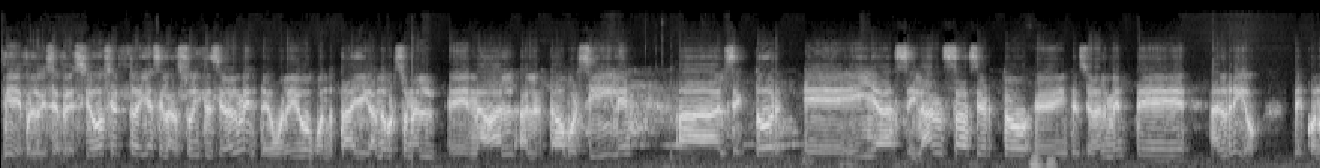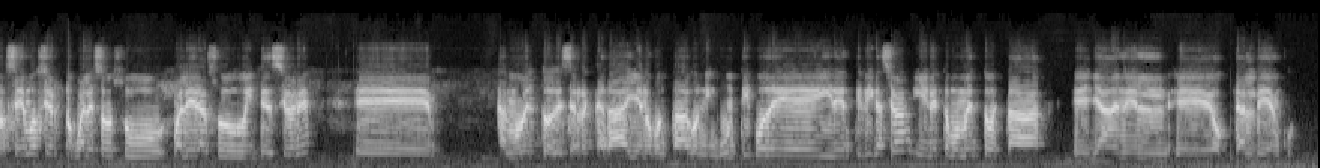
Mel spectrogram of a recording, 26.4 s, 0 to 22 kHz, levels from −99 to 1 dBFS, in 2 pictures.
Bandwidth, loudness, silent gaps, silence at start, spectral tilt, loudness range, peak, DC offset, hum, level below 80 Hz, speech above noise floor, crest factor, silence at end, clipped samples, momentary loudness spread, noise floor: 9.8 kHz; -18 LUFS; none; 0.05 s; 0.5 dB/octave; 2 LU; -4 dBFS; under 0.1%; none; -66 dBFS; 37 dB; 16 dB; 0.25 s; under 0.1%; 5 LU; -57 dBFS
